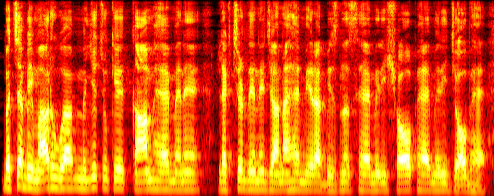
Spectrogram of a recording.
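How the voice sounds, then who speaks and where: A man's voice: mid-range voice, level tone, a little mellow, clean tone. A man, a guest lecturer explaining earnestly, emphatic and full of rhetorical questions. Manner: emphatic, rhetorical questions, mixes in English words. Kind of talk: earnest explanatory podcast talk.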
